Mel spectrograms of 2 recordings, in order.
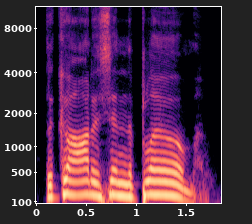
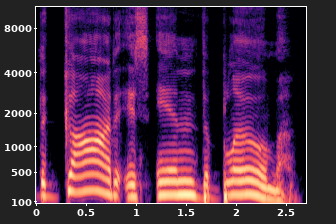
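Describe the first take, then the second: First: The God is IN the bloom, weight on in; stress on in. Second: The God is in the bloom, slowed with weight on God; slow stressed line. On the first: Teacher repeating the phrase, now stressing in. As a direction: hit the word in. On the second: Teacher stressing the key phrase, slow and weighty. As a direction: lean on God slowly. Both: Shown as a demonstration.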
